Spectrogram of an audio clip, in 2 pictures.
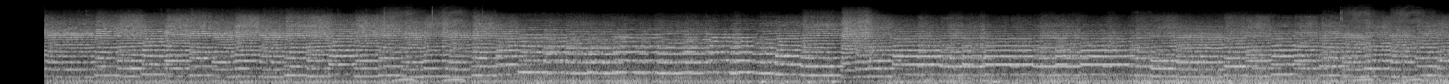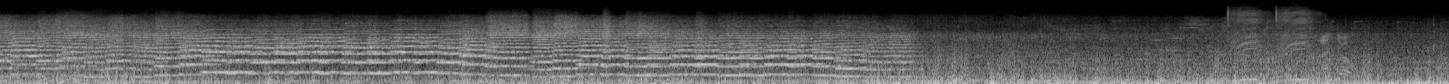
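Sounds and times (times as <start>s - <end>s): musical air horn melody: 2.3s - 5.5s, 13.3s - 15.8s, 26.8s - 27.7s.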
